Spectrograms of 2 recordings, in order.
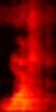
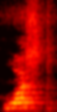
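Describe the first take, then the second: First: The ending is a sound between d and t. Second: The same.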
